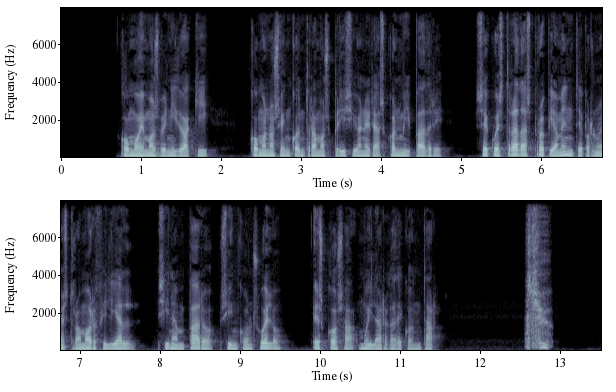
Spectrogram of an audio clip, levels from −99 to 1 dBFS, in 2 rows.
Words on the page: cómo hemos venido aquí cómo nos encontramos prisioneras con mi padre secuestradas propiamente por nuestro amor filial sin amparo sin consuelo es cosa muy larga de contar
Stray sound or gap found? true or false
true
